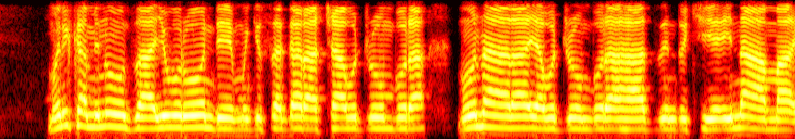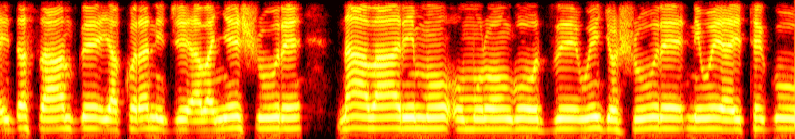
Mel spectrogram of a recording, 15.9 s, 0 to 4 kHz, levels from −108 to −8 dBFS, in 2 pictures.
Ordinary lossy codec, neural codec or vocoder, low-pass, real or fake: Opus, 64 kbps; none; 3.6 kHz; real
